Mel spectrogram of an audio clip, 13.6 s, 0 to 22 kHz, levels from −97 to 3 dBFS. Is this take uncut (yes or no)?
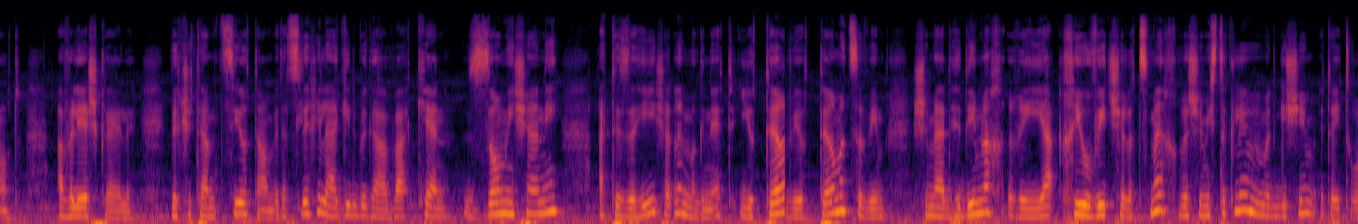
no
